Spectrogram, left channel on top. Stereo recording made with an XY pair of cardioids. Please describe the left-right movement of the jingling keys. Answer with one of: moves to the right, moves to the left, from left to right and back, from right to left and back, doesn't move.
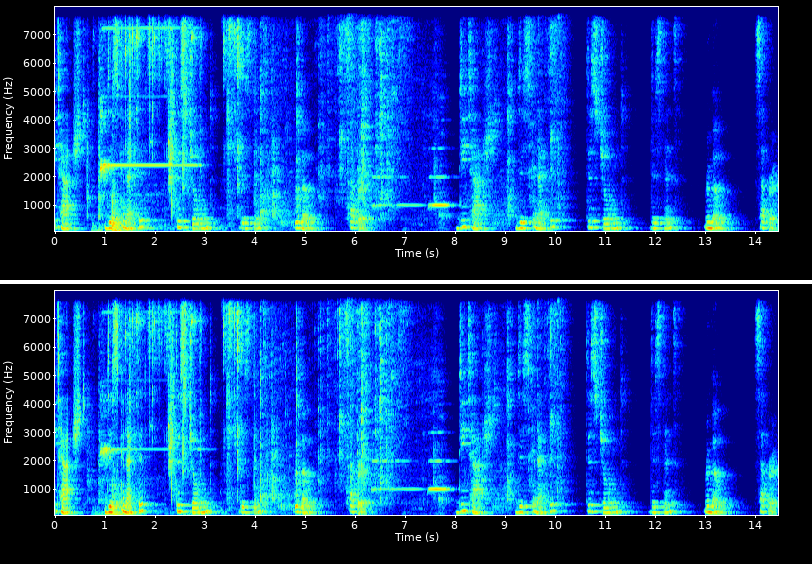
moves to the right.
